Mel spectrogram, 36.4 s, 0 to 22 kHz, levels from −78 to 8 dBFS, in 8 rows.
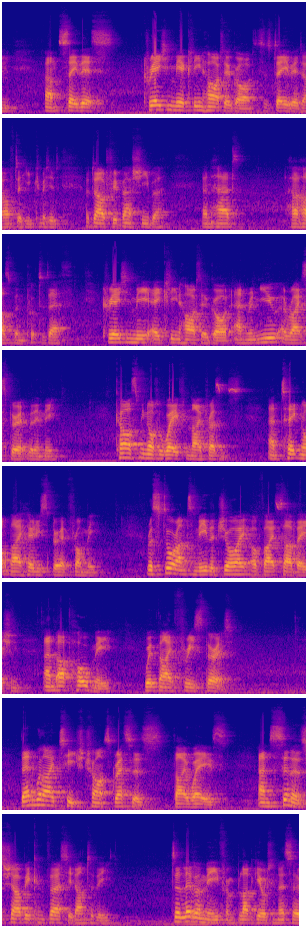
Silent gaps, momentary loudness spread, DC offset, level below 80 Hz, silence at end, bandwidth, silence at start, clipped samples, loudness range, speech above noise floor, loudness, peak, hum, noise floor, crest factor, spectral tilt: none; 13 LU; under 0.1%; -46 dBFS; 0 s; 14.5 kHz; 0 s; under 0.1%; 5 LU; 29 dB; -16 LUFS; 0 dBFS; none; -45 dBFS; 16 dB; -5 dB/octave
